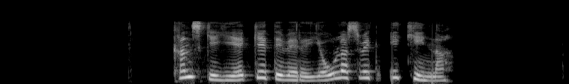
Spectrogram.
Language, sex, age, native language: Icelandic, female, 40-49, Icelandic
